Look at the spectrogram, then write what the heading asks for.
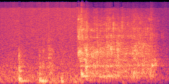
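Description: Water pours in a short splashing burst into a vinegar pickling solution for sweet pickles, starting faint and rising to a steady close rush.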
